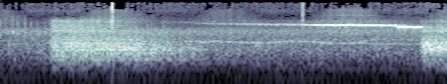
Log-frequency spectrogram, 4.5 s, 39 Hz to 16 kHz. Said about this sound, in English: the submarine comes to the surface, not more than 1,000 yards away, and opened fire with its 3-inch deck gun, sending the first few shots screaming through the rigging to find the range.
